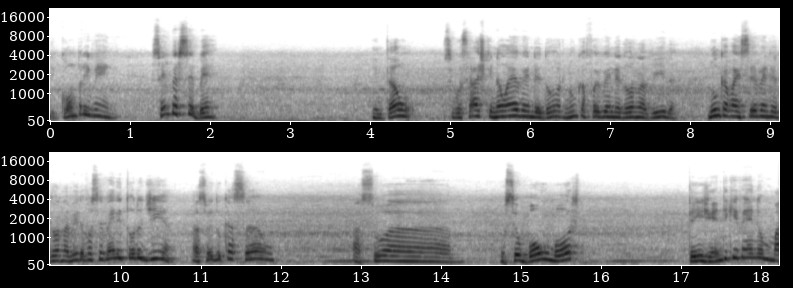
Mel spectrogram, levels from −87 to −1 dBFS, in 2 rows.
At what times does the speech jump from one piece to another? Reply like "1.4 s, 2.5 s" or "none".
none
